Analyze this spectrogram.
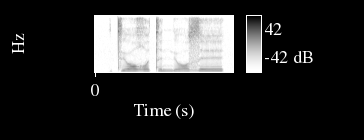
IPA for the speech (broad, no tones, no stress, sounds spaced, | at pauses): tʲ ɔː ʁʷ e t e nʲ ɔː z e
